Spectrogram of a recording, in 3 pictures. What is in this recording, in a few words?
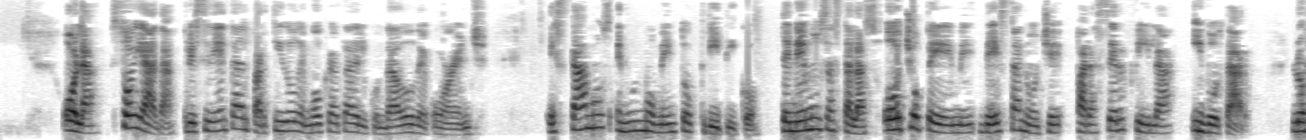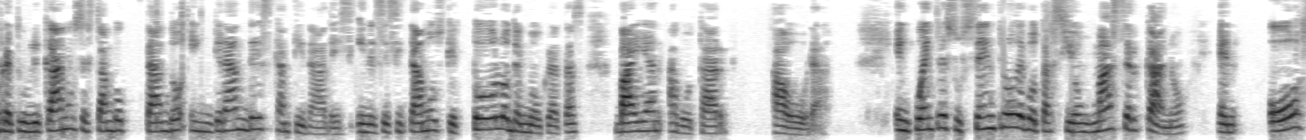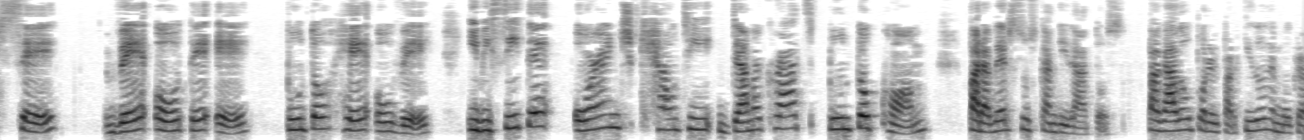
Spanish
